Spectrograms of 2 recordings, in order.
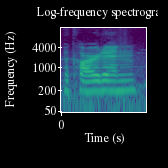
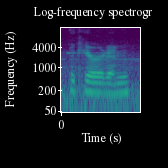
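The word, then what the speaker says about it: Picaridin: Alright, last time I think I pronounced this Picardin and was a little bit poked fun of. Captain Picard salutes you. It's actually Picardin.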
